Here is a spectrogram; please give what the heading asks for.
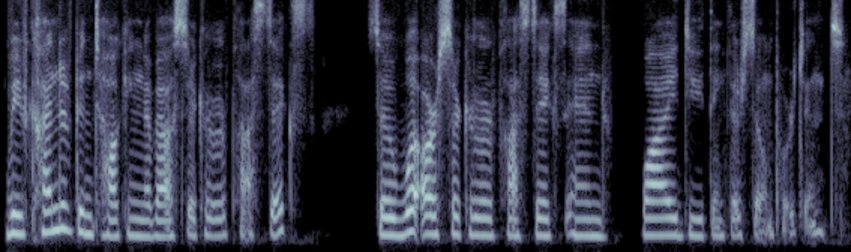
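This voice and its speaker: A woman's voice: mid-range voice, level tone, normal speed, vocal fry, dark tone, dry recording. A young adult woman hosting an interview, asking scripted questions.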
